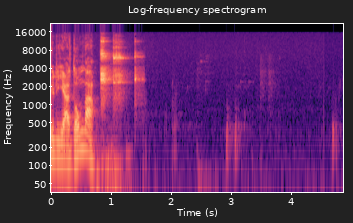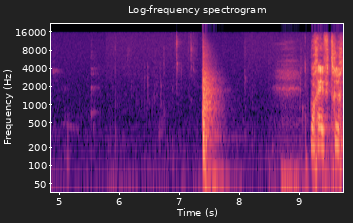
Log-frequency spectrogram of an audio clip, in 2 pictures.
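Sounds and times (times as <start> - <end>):
speech: 0.0 - 1.0, 9.2 - 9.7
beer glasses clinking in a toast: 0.8 - 1.6.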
